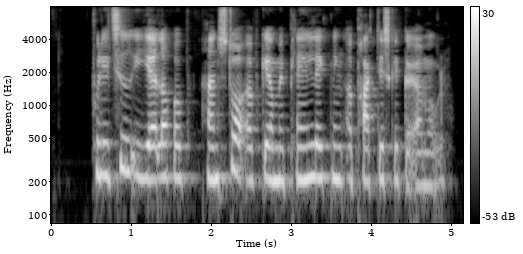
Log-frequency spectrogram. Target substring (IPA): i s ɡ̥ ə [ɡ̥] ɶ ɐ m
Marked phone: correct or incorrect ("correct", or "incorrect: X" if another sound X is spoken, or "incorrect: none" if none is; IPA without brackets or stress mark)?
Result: correct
